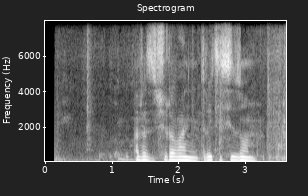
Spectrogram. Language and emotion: Russian, neutral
